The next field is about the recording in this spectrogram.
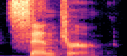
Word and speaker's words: center: Qual que é a sílaba tônica? Sen ou ter? Center, center, center. É o sen, que é a sílaba tônica, tá? Não é center, center. O ter não é a sílaba tônica.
